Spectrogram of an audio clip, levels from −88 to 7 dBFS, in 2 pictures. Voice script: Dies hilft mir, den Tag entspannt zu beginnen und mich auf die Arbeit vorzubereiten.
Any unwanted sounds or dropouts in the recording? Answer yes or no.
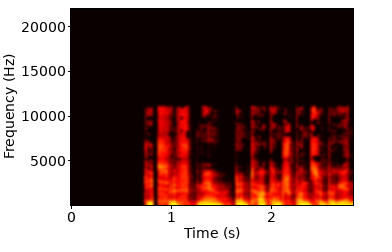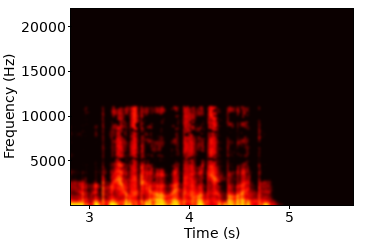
yes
